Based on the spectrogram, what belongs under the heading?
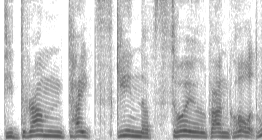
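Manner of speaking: slow hammy witch reading into loud cackle; wicked witch. Acted. Actor overdoing the director's note, wicked witch. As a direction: draw it out, then burst out cackling. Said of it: "Wicked Witch of the West?".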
